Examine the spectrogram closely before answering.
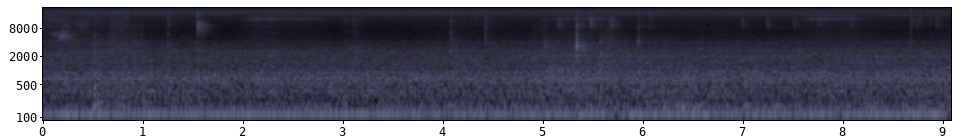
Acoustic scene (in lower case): elevator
